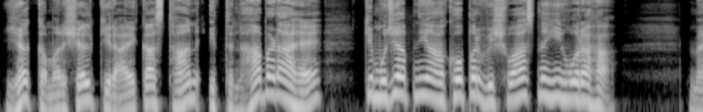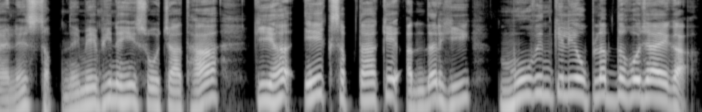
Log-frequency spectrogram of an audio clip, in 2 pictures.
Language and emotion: Hindi, surprised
